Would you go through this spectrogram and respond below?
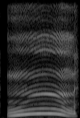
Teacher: It is a long steady hum. N. It feels a bit buzzy. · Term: nasal sound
